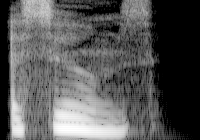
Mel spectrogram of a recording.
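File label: "assumes", US English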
